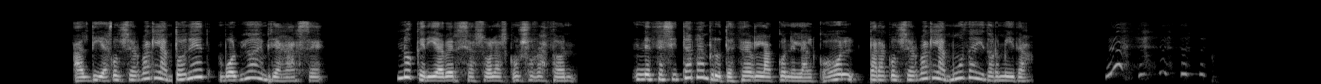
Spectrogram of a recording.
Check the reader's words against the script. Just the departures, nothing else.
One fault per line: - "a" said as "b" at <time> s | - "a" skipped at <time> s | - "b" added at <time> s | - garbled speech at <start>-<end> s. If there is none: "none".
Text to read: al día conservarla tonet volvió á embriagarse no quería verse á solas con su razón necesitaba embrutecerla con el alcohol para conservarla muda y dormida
none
